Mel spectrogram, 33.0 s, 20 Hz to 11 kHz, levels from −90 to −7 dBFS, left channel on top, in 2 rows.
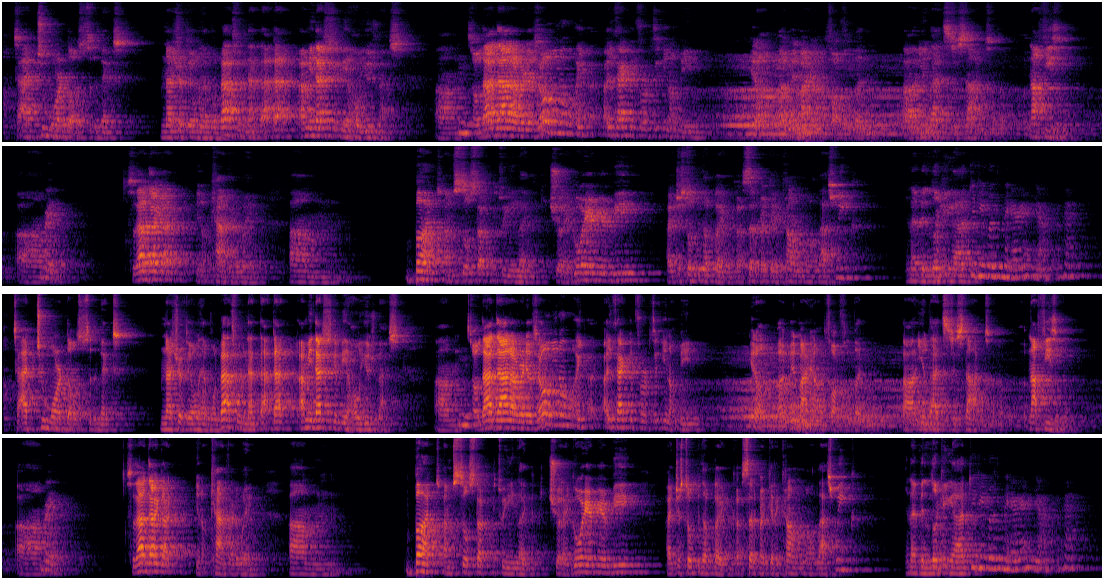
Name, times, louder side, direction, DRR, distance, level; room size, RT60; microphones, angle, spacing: voice 1, 0.2-1.8 2.4-6.2 6.5-10.4 11.2-12.9 13.5-15.0 15.3-16.0 16.7-17.2 18.4-19.0 19.4-20.3 20.8-21.5 22.6-24.4 24.7-25.9 26.5-29.1 30.0-30.9, right 4 dB, 75° right, 4 dB, 0.5 m, -39 dB
sound 1, 10.2-16.7, left 1 dB, 60° left, 1.0 m, -49 dB
voice 2, 31.0-32.6, equal, ahead, -4 dB, 0.5 m, -47 dB
3.0 x 2.6 x 4.2 m, 1.3 s
head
